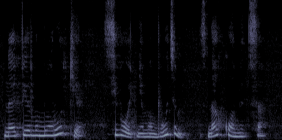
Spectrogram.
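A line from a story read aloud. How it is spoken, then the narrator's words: Calm. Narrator (Russian): спокойно произнес ёж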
